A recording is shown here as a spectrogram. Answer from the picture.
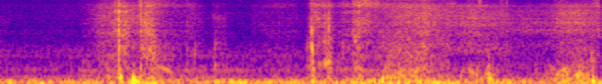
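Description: Phone handling noise: a sharp knock against the microphone about half a second in, a second click a little past a second, and rubbing and scraping in between.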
